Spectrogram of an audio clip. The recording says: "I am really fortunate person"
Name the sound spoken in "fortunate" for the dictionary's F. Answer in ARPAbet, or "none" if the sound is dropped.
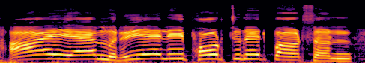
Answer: P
